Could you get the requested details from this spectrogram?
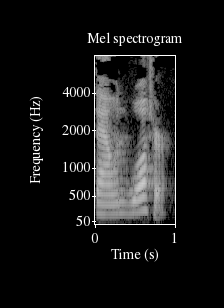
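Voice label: "Bound water", English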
